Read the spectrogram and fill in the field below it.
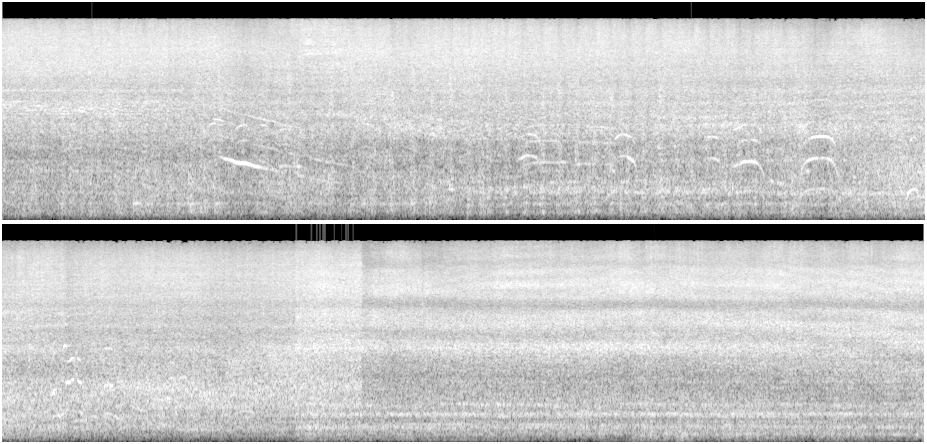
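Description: A steam locomotive hisses and chuffs as it rolls slowly past.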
